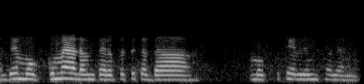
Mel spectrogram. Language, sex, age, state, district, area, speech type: Telugu, female, 30-45, Andhra Pradesh, Vizianagaram, rural, conversation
